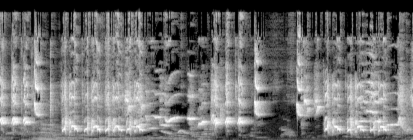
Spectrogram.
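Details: Oriental magpie-robin (kacer) singing a song said to stir up other kacers; loud, rapid, varied phrases of sharp whistles, harsh squawky notes and chattering trills, with a brief pause midway and a low rumbling hum beneath the first half.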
